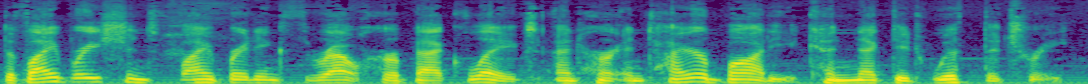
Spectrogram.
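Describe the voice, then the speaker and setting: A man's voice: mid-range voice, moderate pace, a little mellow, low-quality recording. Man narrating a suspenseful story over music. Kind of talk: dramatic scripted story narration. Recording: music behind the voice.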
